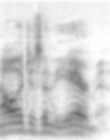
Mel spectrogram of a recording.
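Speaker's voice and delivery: put-on English spoken with a Brazilian Portuguese accent. Retelling what a man answered when asked how he knows, in a Brazilian Portuguese accent. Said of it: "Brazilian Portuguese accent".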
